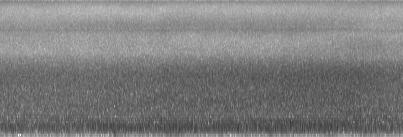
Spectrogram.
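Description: Waterfall water rushing over rock ledges: a steady, even rush that grows a little louder midway.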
